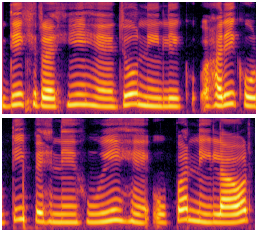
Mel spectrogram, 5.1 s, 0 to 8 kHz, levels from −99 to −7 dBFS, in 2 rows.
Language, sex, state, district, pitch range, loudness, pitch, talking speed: Hindi, female, Madhya Pradesh, Bhopal, 220-265 Hz, -17 LUFS, 230 Hz, 155 wpm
